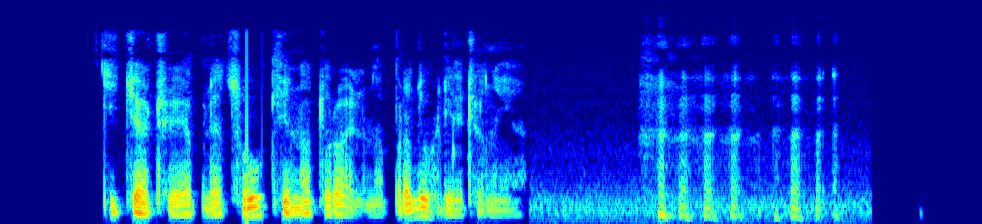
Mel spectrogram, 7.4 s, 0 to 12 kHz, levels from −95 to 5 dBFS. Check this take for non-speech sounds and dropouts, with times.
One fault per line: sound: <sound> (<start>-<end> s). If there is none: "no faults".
sound: laugh (4.8-6.3 s)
